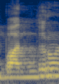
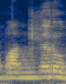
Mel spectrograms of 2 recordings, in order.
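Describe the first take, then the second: First: बंद्रु said as two syllables, ban-dru, no vowel between d and r; clipped colloquial बंद्रु; बंद्रु as in everyday talk, the d and r run together; spoken short form. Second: बंदरु said in three syllables, ban-da-ru, with a clear a after the d; careful reading pronunciation बंदरु; बंदरु spelled out as on the page, every vowel sounded; full written form. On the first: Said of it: "उसमें बंद्रु नहीं बोलते हैं". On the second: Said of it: "उसमें बंदरु बोलते हैं". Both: Shown as a demonstration.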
